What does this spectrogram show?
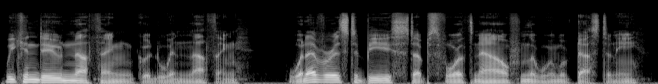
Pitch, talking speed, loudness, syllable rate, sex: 80 Hz, 155 wpm, -18 LUFS, 4.2 syllables/s, male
